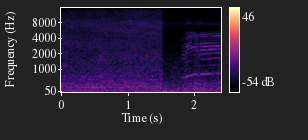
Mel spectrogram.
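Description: A noisy hiss cuts off suddenly about one and a half seconds in. Then a high, meow-like cry starts, rising in pitch.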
